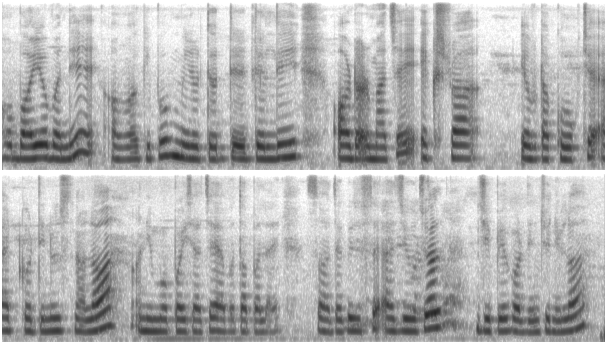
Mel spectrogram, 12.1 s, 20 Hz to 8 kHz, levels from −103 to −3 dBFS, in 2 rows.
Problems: continuous background conversations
